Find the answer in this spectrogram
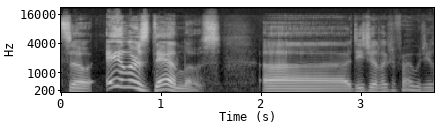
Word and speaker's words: Ehlers: 10% of that goes over to the Ehlers Danlos. Ehlers. God damn, I fucked that up. Ehlers. No, it's No, Ehlers. you said it right the first time.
